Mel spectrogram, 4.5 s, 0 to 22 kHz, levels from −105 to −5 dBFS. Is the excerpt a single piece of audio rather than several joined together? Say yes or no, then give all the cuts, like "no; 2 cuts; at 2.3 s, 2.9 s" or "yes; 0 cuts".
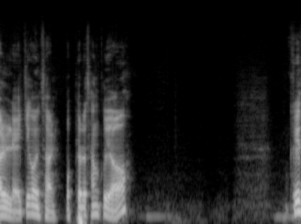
no; 1 cut; at 1.0 s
